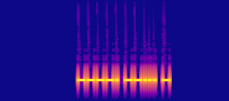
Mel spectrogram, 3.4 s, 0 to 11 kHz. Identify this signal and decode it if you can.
Morse code, heard as a keyed tone, about 33 wpm, 700 Hz. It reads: 97T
